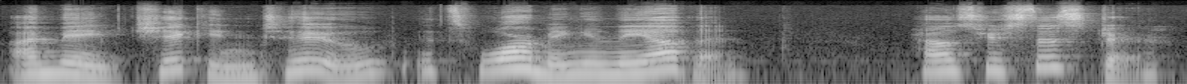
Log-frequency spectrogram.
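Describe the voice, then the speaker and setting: A woman's voice: mid-range voice, lively intonation, normal speed, dark tone. Woman doing chill teasing husband guy in an audiobook, laid back, easygoing. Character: Darius, easygoing, teasing husband in pulp novel. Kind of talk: audiobook character dialogue.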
